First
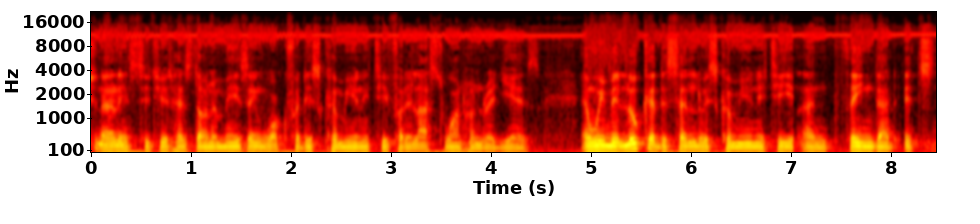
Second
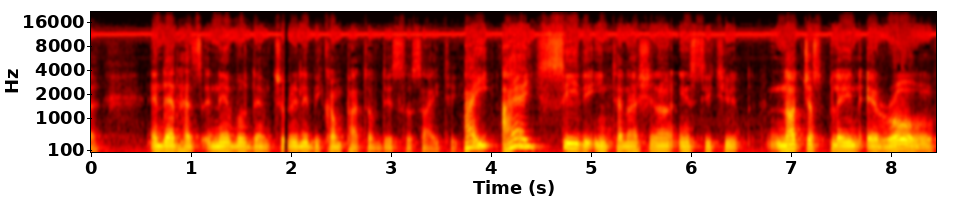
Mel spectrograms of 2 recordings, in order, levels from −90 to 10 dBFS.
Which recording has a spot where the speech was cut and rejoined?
second; 2 cuts; at 3.7 s, 6.7 s

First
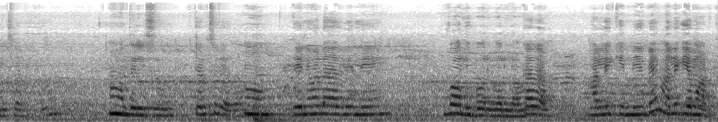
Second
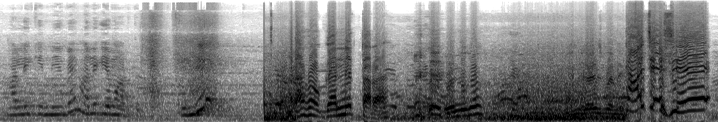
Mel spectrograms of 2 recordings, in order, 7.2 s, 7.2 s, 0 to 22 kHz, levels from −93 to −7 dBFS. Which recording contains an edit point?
second; 1 cut; at 2.5 s

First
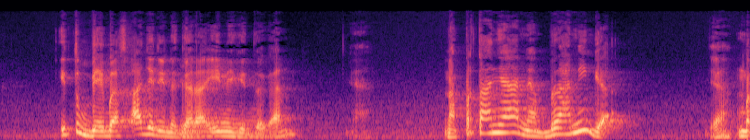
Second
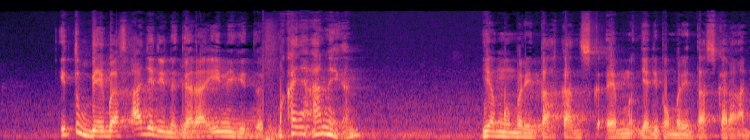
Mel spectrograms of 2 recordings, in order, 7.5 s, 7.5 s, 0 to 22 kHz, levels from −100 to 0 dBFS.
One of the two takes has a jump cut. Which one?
second; 1 cut; at 2.7 s

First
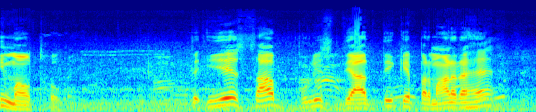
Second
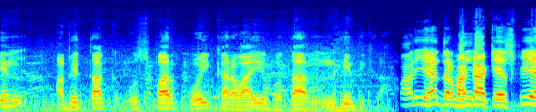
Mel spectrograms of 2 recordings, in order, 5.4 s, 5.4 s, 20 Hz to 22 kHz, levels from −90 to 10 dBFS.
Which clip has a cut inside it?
second; 1 cut; at 4.2 s

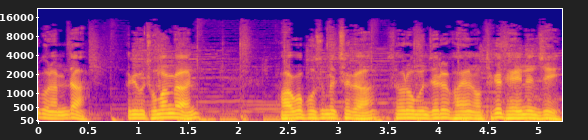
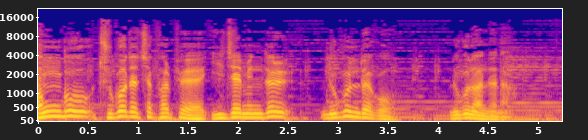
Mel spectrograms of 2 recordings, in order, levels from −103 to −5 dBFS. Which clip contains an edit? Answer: first; 1 cut; at 1.7 s

